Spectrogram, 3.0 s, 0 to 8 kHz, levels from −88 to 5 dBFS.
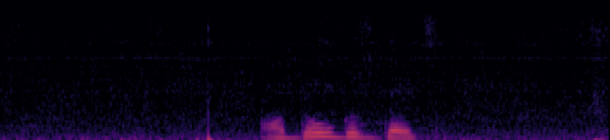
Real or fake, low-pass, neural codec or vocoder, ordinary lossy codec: fake; 7.2 kHz; codec, 44.1 kHz, 7.8 kbps, Pupu-Codec; none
